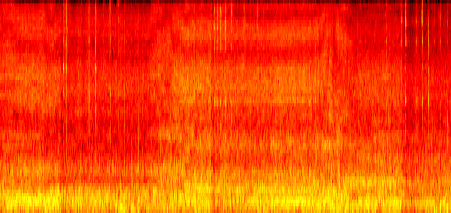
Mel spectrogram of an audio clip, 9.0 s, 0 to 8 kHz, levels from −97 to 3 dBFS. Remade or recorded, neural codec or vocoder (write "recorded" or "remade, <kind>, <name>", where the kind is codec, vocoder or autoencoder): recorded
